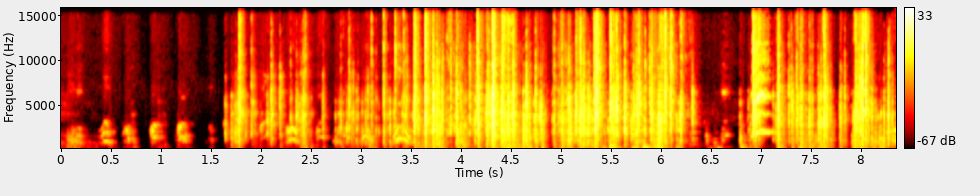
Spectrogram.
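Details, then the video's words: Blenheim Cavalier King Charles Spaniel puppies from Remy's first litter of six (two girls, four boys) in an indoor puppy pen. A few short high squeaks open, then a dense, noisy stretch of overlapping yaps and scuffling fills the rest. "Cavalier Puppies Bark, Howl, and POOP"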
